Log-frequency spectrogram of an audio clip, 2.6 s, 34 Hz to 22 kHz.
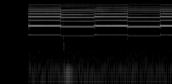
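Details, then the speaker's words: Medtronic patient programmer for Activa PC/RC neurostimulators: clear high electronic beeps, two 5-second series then a 2-second pause, repeating every 15 minutes; reminder to check the neurostimulator battery. "Slišali boste 2 seriji piskov po 5 sekund, nato pa bo sledil 2-sekundni premor, kot lahko slišite tukaj."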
